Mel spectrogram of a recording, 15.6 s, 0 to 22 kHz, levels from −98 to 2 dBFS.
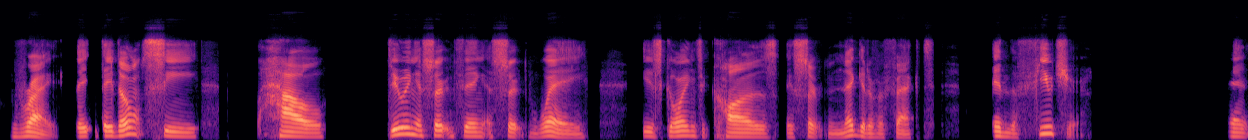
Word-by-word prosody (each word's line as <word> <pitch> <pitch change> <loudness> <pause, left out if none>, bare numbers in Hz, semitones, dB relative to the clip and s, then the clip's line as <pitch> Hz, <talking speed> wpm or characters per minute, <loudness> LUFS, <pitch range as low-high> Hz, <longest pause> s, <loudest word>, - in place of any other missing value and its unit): Right, 110 - +2 0.2
they 120 +1 0
they 130 -1 +3
don't 150 +8 +3
see 120 -4 0 0.8
how 115 -4 +5 0.8
doing 175 +1 +4
a 140 - -2
certain 145 -3 0
thing 120 -1 -3
a - - -13
certain 100 -2 -4
way 95 -7 0 0.7
is 125 -3 -4
going 135 +1 -1
to - - -12
cause 110 -3 0
a 105 0 -10
certain 100 -3 -5
negative 120 -6 -2
effect 95 -1 -8 0.7
in 125 -4 -1
the 100 -2 -9
future 190 - -3 1.8
and 115 -3 -5
120 Hz, 95 wpm, -24 LUFS, 105-130 Hz, 1.8 s, how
